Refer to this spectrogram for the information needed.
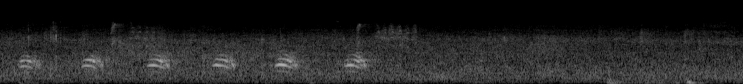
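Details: A male pale thrush, filmed 5 March 2022 in the nature observation garden of a nature conservation centre, gives six short, low double notes, about one every two-thirds of a second, over a steady hiss like rushing water or wind.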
